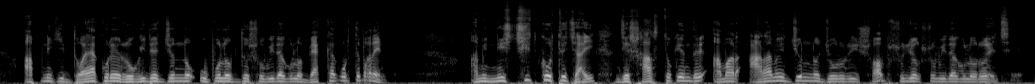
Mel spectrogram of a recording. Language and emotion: Bengali, fearful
